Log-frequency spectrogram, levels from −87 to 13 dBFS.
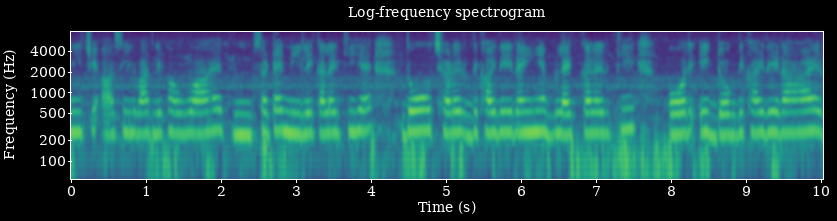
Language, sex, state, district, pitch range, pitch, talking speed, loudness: Hindi, female, Bihar, Madhepura, 255-265 Hz, 255 Hz, 155 wpm, -16 LUFS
